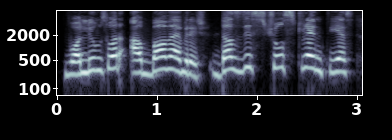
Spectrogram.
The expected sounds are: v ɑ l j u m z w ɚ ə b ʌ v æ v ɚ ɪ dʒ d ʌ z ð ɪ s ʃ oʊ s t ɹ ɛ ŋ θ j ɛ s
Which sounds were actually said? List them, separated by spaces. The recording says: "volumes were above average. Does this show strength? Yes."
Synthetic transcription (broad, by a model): v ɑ l j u m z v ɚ ə b ʌ v æ v ɚ ɪ dʒ d ʌ z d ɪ s ʃ oʊ s t ɹ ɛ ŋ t j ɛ s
